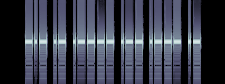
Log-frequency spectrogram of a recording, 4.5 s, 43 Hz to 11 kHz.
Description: Morse code, heard as a keyed tone, about 25 wpm, 700 Hz. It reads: KA1WJA
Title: USA Call Signs - 6 Characters - Repeated 3x - 25wpm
